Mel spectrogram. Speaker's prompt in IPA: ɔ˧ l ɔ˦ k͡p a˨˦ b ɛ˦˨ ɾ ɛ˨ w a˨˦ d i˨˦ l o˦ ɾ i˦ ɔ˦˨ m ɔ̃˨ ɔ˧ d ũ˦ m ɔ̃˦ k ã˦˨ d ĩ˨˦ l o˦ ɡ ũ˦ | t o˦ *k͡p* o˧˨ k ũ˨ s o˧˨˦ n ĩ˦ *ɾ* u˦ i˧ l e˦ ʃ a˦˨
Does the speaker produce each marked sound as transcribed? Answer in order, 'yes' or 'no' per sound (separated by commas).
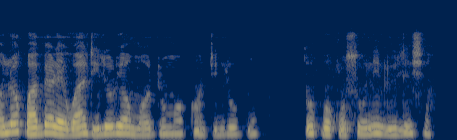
yes, no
